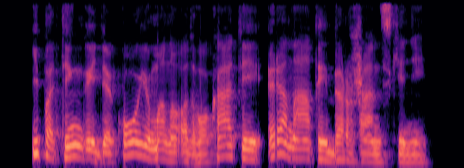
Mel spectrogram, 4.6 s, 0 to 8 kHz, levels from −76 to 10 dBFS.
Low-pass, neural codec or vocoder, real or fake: 7.2 kHz; vocoder, 22.05 kHz, 80 mel bands, WaveNeXt; fake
